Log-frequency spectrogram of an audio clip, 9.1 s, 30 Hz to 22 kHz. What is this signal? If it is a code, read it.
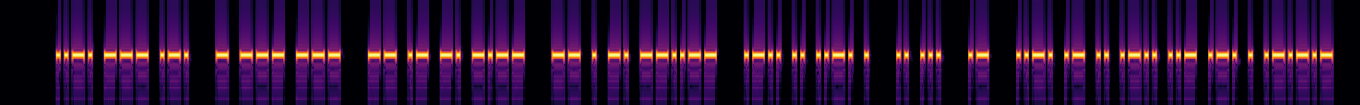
Morse code, heard as a keyed tone, about 46 wpm, 700 Hz. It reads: FOR TOO MANY MEN, LIFE IS A FAILURE.
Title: Sentences from Top 1000 Words - Review Part 6 - 45wpm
